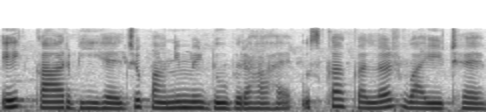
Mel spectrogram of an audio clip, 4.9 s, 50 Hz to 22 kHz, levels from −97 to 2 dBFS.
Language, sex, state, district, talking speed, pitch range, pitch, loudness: Hindi, female, Jharkhand, Deoghar, 170 wpm, 190-215 Hz, 200 Hz, -17 LUFS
